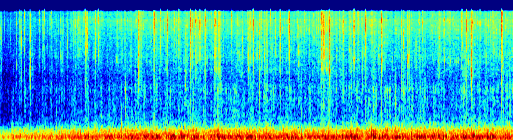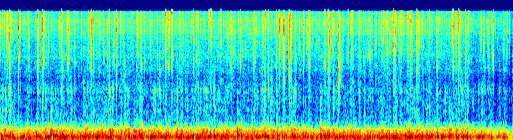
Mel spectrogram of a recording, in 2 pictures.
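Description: Steady low rumble with many scattered crackles and pops throughout. It fades in over the first two seconds.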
